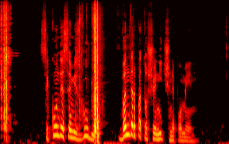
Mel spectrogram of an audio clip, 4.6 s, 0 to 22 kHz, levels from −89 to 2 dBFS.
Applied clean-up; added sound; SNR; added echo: classical method Wiener filter.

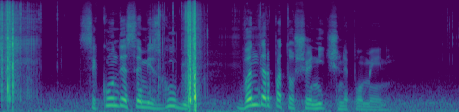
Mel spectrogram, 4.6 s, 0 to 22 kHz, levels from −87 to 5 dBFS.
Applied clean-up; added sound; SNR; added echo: none; Crack; -2 dB; none.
